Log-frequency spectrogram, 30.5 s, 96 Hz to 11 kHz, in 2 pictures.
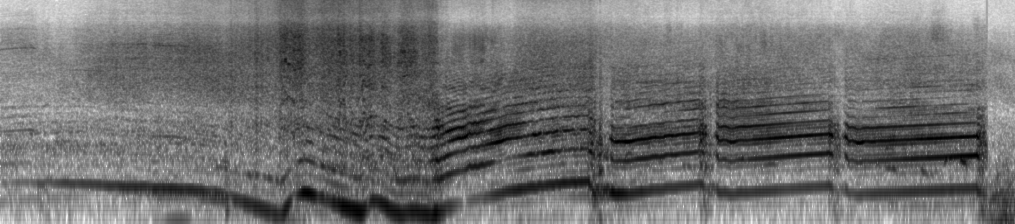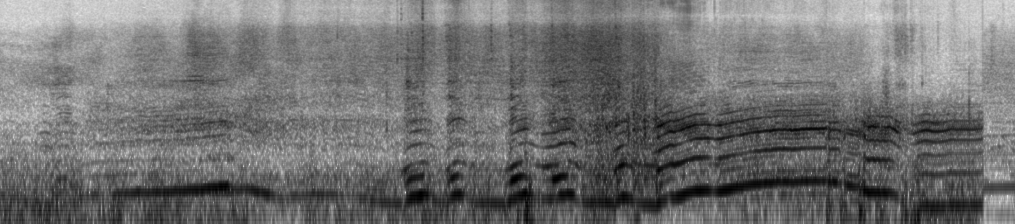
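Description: A rally car's engine comes off the throttle and drops in pitch twice, as for braking and downshifting into a bend. It then accelerates hard through four or five gears, each one a rising sweep that breaks at the upshift. Midway it gives way to a BMW E30 rally car on gravel, its engine revving over a dense rumble of tyres on loose stones.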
